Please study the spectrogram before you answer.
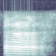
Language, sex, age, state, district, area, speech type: Telugu, male, 30-45, Andhra Pradesh, Alluri Sitarama Raju, urban, conversation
